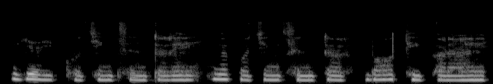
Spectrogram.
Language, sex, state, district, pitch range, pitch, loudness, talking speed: Hindi, female, Bihar, Lakhisarai, 200-225 Hz, 205 Hz, -30 LUFS, 145 wpm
